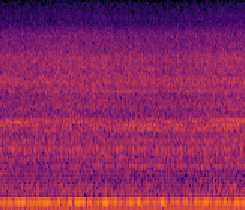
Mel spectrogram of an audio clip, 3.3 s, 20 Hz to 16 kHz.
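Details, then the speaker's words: Ford Mustang Cobra V8 with tuned injectors and fuel pressure raised to 60 PSI via inline adapter: smooth, even low idle rumble with no knocks, misses or hunting; running well. "And the vehicle is running very well. There's pretty much no issues with this vehicle at all."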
